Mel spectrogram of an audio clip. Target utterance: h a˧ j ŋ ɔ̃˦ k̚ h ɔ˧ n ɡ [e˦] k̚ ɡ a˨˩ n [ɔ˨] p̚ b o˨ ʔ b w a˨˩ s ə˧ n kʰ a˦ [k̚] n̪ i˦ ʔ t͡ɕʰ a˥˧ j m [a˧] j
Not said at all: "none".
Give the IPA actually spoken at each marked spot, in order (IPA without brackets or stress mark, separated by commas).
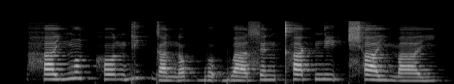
i˦, ɔ˨, k̚, a˧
